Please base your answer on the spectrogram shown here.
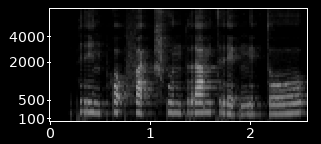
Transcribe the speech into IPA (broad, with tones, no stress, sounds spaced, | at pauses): p r i˨˩ n pʰ ɔ˦˥ ʔ f a˨˩ k̚ t͡ɕʰ u˧ n p r a˥˩ m t r e˨˩ ʔ ŋ e˨˩ k̚ t oː˦˥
